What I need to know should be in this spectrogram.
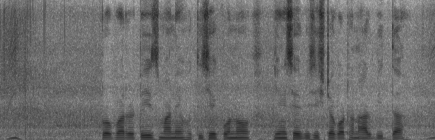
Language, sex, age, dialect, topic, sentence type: Bengali, male, <18, Western, agriculture, statement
